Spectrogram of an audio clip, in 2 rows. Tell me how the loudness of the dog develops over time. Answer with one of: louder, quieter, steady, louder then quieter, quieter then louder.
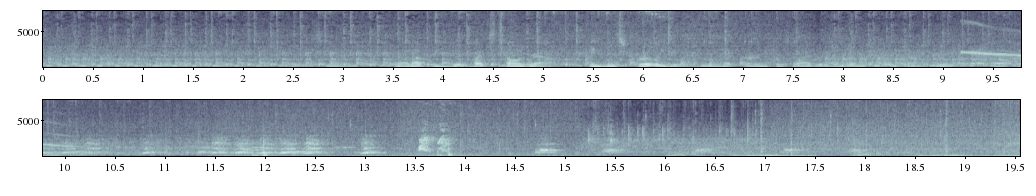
louder then quieter.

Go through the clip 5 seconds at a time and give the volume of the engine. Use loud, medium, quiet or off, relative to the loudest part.
loud, loud, medium, loud.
